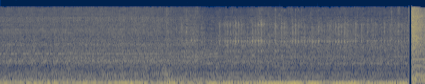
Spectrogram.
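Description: Truck's diesel engine running slowly, heard from inside the cab as a steady low rumble while it waits in a toll-plaza queue.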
